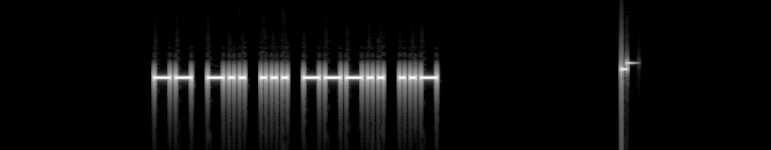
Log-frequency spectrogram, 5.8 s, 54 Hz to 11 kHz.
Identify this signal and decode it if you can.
Morse code, heard as a keyed tone, about 30 wpm, 700 Hz. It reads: MDS8U
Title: Code Groups - 5 Letter:Numbers - 30wpm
